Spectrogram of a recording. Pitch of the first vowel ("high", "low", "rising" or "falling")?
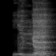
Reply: low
